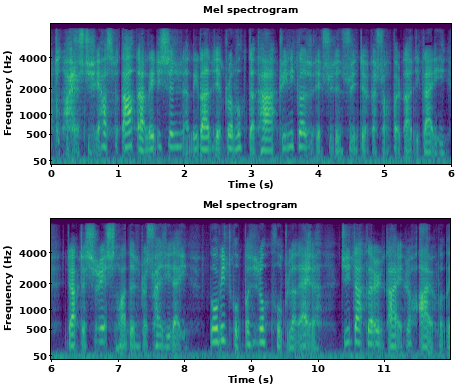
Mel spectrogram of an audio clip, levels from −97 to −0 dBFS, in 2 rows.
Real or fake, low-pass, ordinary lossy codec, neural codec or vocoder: fake; 7.2 kHz; MP3, 64 kbps; autoencoder, 22.05 kHz, a latent of 192 numbers a frame, VITS, trained on many speakers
